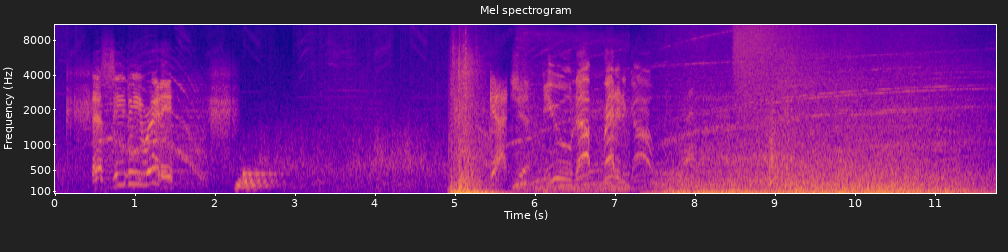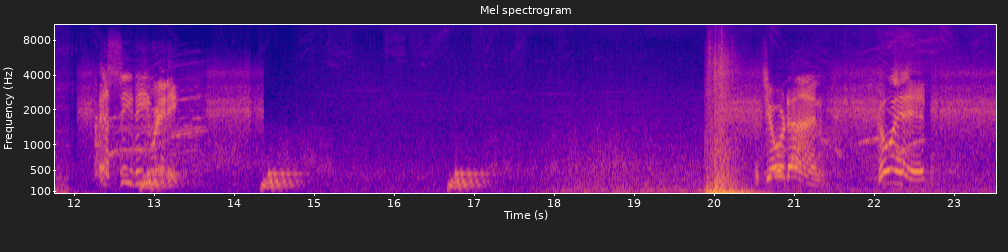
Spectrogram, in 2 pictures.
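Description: Short electronic game sound effects blip and whir.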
